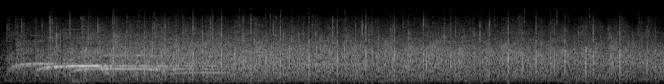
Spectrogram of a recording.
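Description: Sustained applause from a large crowd, loudest at the start and then holding evenly, with a brief whoop or whistle near the beginning.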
